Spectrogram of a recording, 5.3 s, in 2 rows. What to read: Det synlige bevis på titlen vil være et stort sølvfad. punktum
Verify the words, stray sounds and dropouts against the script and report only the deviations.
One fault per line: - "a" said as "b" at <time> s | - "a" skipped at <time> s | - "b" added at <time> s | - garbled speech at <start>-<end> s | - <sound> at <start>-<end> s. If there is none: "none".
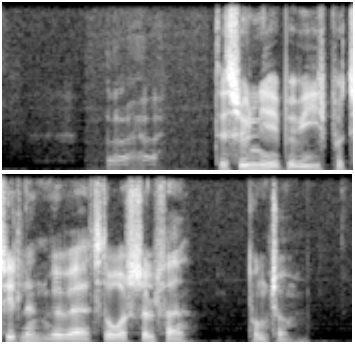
- laugh at 0.8-1.3 s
